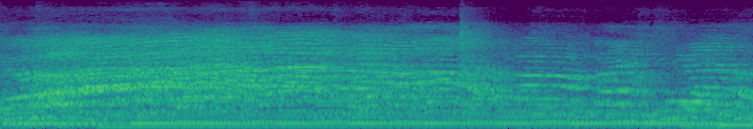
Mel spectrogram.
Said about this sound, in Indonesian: Kenapa yang cewek-cewek teriak-teriak?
